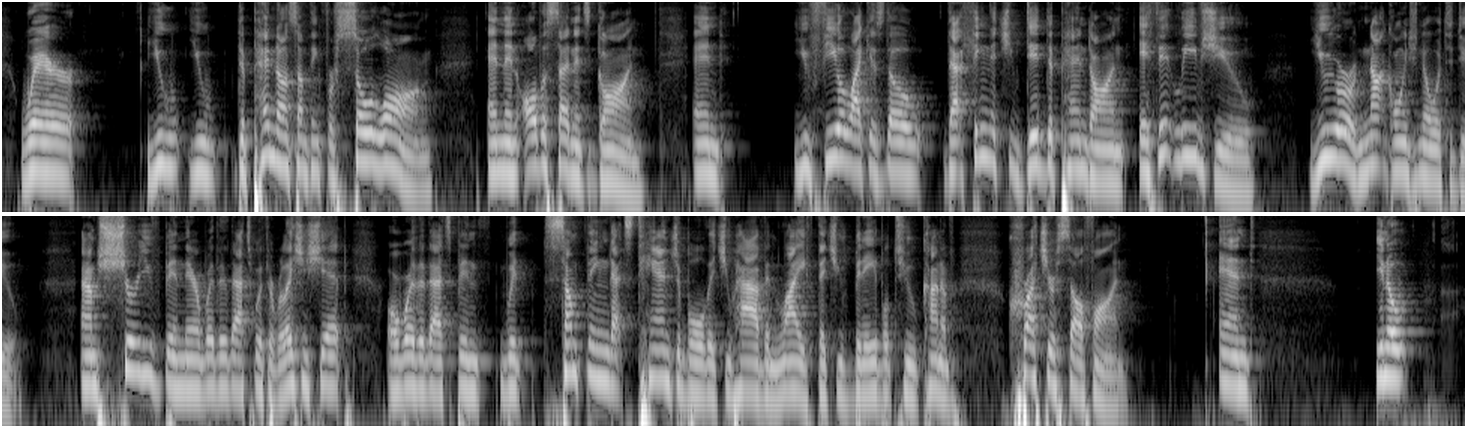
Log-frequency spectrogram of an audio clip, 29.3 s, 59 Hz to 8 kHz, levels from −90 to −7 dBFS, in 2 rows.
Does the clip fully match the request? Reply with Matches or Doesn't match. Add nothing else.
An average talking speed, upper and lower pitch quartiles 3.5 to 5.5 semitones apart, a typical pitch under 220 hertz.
Matches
